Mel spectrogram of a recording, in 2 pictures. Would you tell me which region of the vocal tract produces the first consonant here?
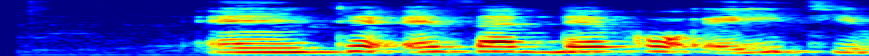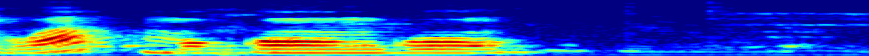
tongue tip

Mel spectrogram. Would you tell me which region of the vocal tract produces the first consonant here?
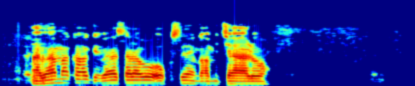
lips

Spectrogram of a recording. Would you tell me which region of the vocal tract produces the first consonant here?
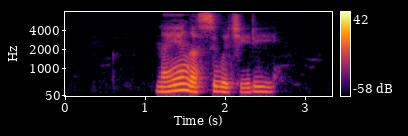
tongue tip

